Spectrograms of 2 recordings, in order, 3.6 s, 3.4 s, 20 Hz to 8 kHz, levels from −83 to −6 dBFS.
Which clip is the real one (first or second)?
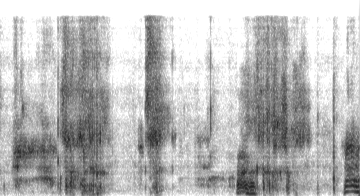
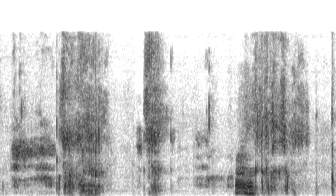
second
